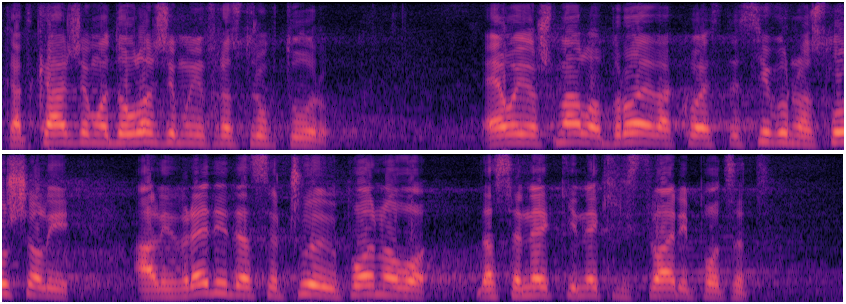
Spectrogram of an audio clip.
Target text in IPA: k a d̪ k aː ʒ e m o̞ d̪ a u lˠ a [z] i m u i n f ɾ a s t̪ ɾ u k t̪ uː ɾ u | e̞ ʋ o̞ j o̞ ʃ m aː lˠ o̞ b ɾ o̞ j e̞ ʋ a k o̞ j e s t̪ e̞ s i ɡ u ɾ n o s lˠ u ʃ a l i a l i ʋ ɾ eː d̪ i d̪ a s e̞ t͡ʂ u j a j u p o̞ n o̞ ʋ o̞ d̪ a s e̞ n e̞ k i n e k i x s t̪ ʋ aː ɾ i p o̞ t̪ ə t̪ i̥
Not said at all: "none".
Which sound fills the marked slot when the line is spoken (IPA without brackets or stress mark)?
ʒ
